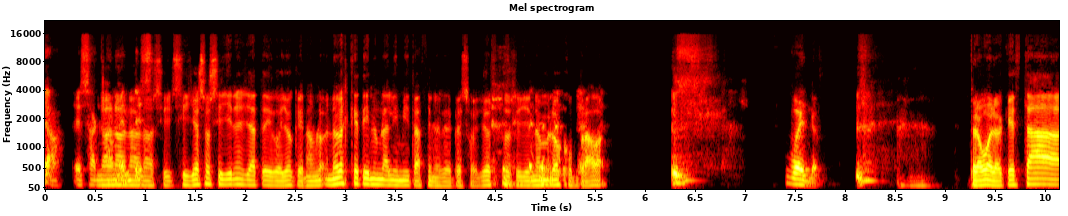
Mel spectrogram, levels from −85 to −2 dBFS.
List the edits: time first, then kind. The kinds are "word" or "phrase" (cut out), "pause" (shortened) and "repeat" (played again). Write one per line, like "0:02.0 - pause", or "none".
none

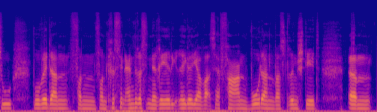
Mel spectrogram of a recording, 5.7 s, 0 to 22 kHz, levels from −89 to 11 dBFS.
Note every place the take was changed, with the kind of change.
0:01.0 - word

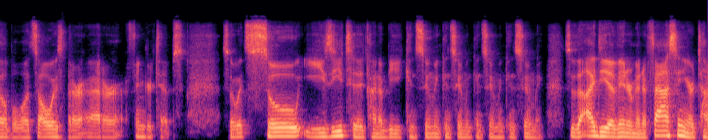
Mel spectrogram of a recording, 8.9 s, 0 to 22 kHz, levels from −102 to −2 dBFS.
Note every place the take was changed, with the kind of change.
0:04.6 - word

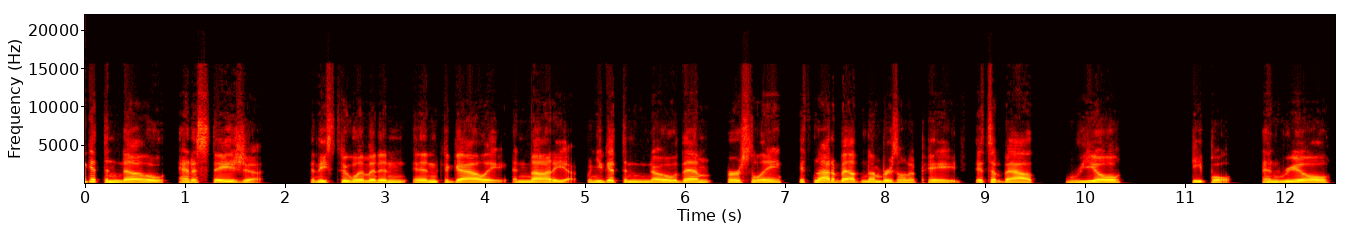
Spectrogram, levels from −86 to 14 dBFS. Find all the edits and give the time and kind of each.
0:07.0 - pause

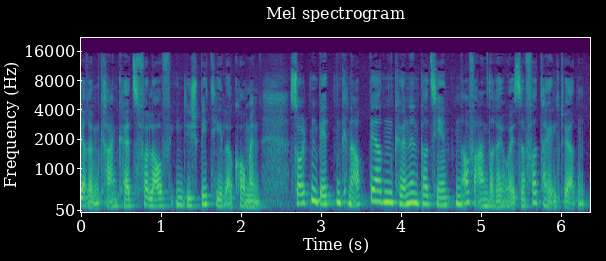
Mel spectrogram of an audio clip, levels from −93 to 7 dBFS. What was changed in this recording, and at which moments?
none

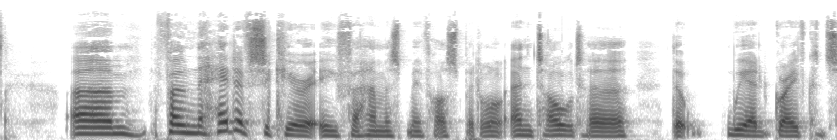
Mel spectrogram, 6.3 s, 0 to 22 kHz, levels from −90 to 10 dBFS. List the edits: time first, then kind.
none

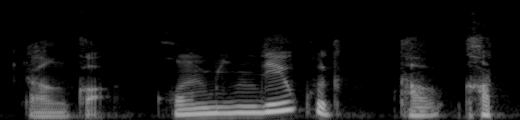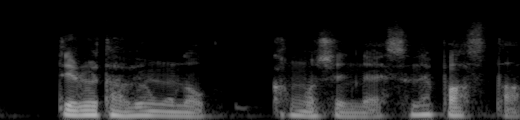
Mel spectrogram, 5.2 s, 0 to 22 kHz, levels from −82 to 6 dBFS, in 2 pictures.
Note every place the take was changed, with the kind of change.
none

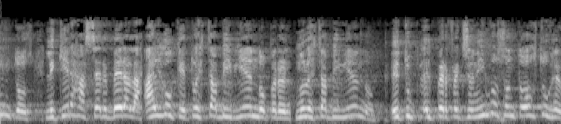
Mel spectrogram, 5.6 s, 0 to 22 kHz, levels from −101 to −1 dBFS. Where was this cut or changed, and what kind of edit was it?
0:01.4 - word
0:02.9 - word
0:03.8 - pause

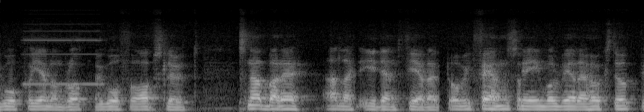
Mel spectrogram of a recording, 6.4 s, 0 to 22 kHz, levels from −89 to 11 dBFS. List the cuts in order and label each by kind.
0:00.9 - word
0:02.4 - word
0:03.5 - word
0:04.4 - word
0:04.7 - word
0:05.2 - word

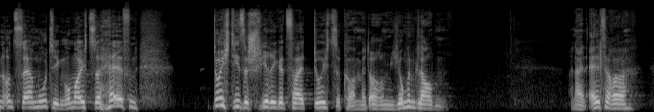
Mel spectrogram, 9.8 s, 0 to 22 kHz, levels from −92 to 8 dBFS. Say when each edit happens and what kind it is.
none

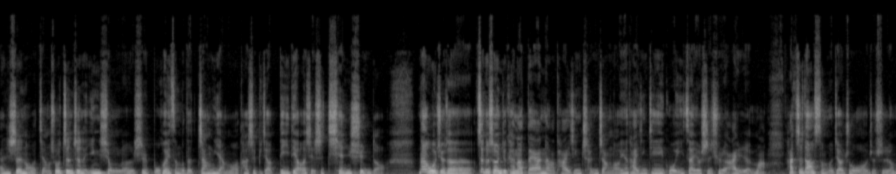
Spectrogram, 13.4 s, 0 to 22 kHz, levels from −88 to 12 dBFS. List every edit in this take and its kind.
0:07.1 - word

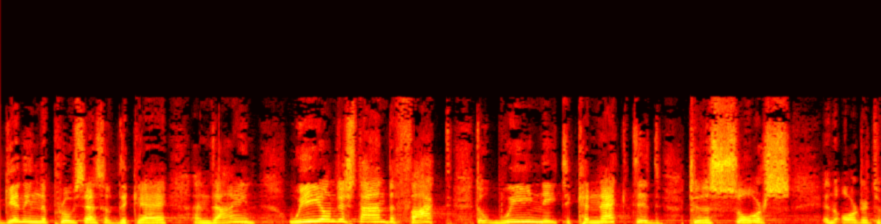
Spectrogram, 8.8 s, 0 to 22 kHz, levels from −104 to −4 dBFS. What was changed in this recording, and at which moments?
0:05.7 - word

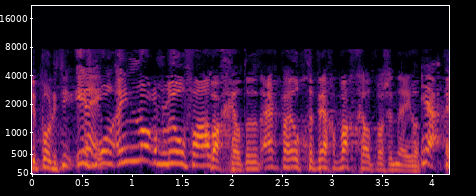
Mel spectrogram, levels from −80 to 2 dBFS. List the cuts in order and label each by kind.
0:01.8 - word
0:02.7 - phrase

